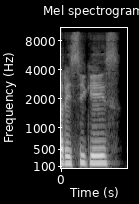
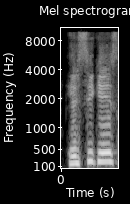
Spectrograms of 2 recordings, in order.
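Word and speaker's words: हृषीकेश: ऋषिकेश के बाद थोड़े दिन में देखना आप तो इसका नाम ऐसा हो जाएगा ऋषिकेश। इंग्लिश में तो ऐसे ही लिखते हैं। आर आई लिखते हैं तो ऋषिकेश ऐसा हो जाएगा। उच्चारण तो ये है। हर्षिकेश का तो कोई अर्थ था।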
